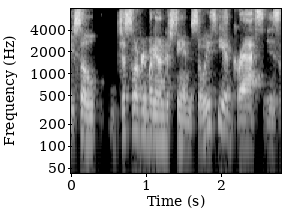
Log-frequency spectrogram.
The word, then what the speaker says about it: zoysia: this word um linda says she has mostly zoysia grass you pronounced it perfectly i did it great awesome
